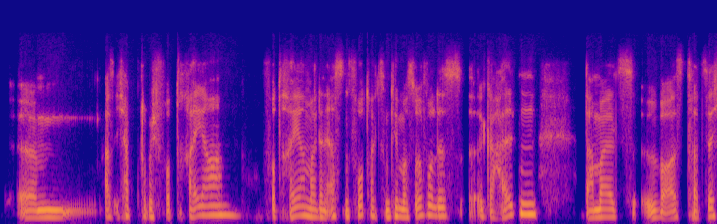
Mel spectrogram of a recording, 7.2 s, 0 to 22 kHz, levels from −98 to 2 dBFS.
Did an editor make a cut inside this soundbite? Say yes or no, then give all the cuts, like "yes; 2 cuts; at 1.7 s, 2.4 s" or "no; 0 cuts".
yes; 1 cut; at 1.1 s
